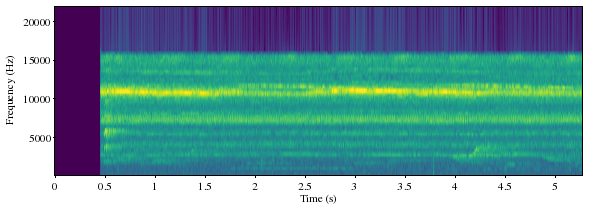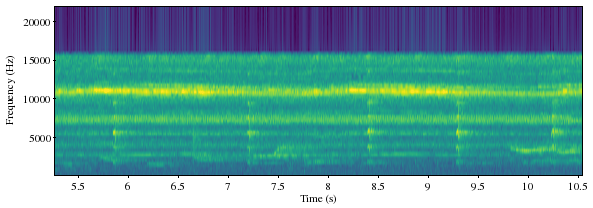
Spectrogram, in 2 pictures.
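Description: Maroon Woodpecker giving short, sharp, slightly falling notes at uneven intervals, about one a second, over a steady high whine of forest insects.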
